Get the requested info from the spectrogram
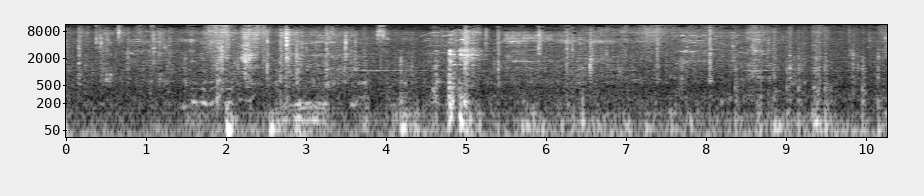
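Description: Two dogs interacting muzzle to muzzle: faint low grunts and snuffling, with a few short knocks, the sharpest about two and five seconds in.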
